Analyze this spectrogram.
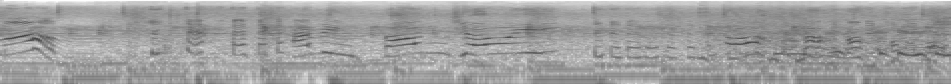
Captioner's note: giggles; laughing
